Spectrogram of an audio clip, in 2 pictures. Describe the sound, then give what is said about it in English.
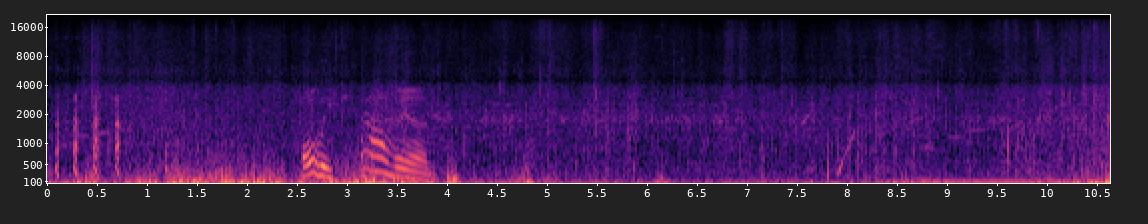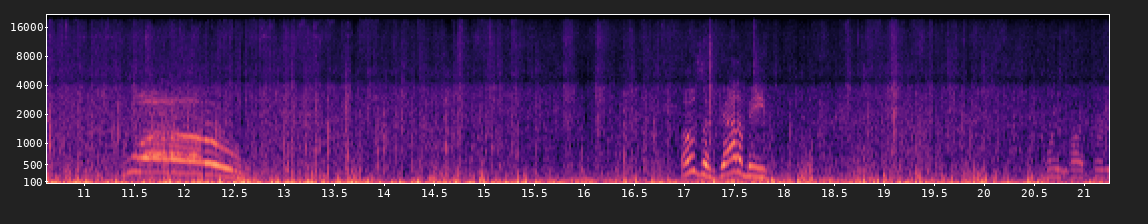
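Strong gusty wind in a gale, with 25-30 mile an hour gusts, buffets the microphone in a constant low, rumbling roar that grows louder partway through, with people talking and exclaiming over it. “25-30 mile an hour gusts.”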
